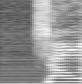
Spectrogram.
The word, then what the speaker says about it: chao: Chao errores, con SH si es posible, si pueden pronunciarlo con SH sería fantástico.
